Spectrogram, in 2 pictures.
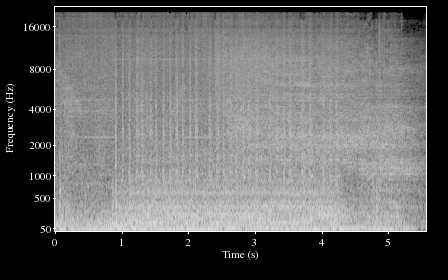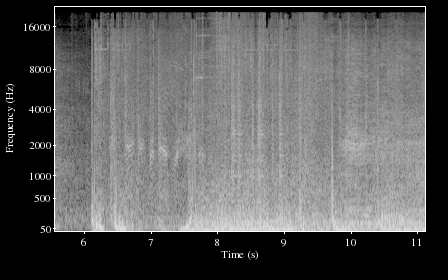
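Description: The Death Machine gun fires in a zombies video game, a dense, loud, continuous fusillade of rapid shots with one brief pause before the firing resumes.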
